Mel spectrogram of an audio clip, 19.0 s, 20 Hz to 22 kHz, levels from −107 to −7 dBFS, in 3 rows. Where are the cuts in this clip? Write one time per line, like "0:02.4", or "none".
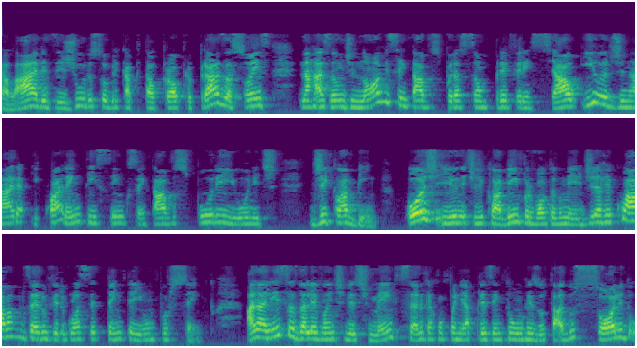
none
